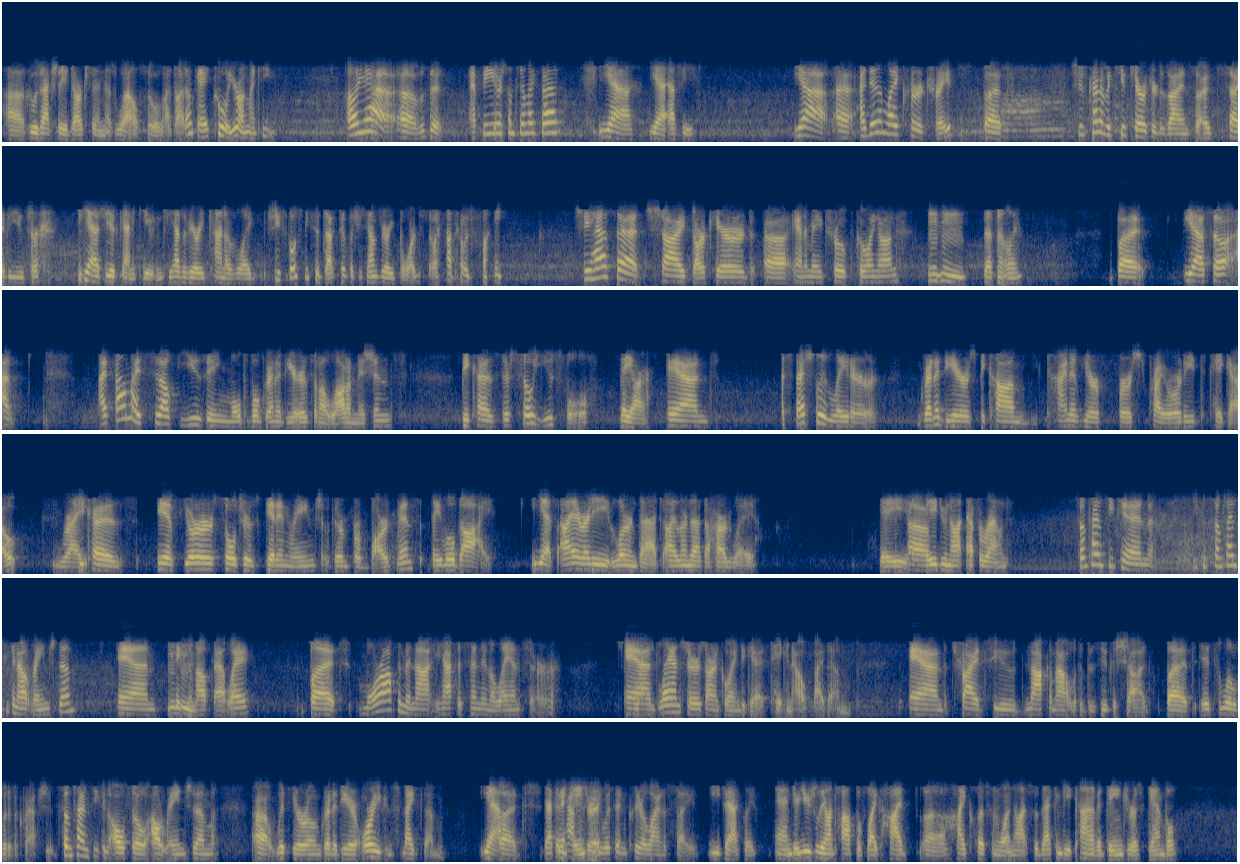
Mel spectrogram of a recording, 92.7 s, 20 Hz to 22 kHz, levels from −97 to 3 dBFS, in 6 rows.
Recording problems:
phone-call audio; poor line; nothing above 3 kHz
traffic noise; faint; throughout; 25 dB below the speech

